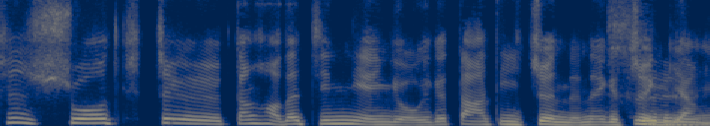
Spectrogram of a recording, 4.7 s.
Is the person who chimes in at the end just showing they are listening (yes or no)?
no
